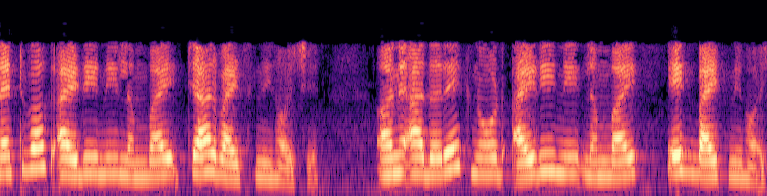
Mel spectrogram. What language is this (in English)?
Gujarati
